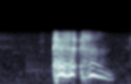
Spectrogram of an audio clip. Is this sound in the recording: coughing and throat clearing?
yes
